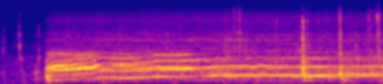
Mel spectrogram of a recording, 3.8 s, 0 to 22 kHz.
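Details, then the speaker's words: 2014 Fiat 500L salvage car, driver's door electric window tested after reconnecting the battery: motor whirs through its travel with a scratchy drag on top; cause unconfirmed. "yeah yeah scrapey there for some reason oh you know what I wonder if that's"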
